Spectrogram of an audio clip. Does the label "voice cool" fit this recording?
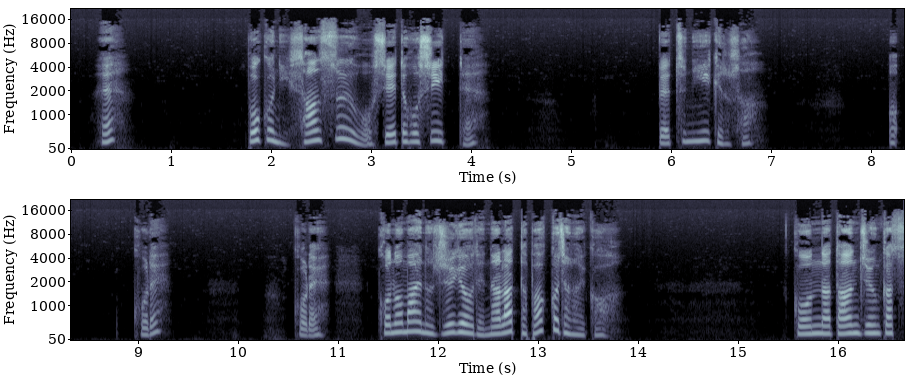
Yes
